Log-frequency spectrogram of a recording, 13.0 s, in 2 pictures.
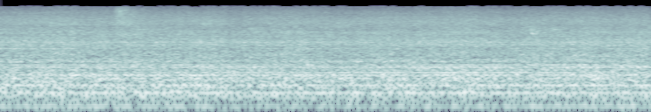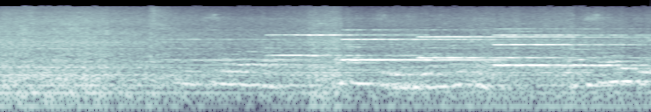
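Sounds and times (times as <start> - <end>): train wheels rumbling: 0.0 - 13.0
ringing tones: 8.2 - 13.0.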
